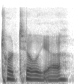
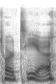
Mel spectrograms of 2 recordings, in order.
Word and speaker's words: tortilla: don't know I had a teacher that pronounced tortilla torte Ilya got really indignant when I told her that's not how you pronounced tortilla like only only only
